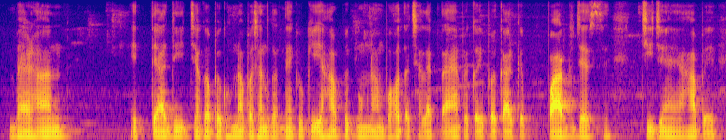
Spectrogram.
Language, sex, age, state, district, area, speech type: Hindi, male, 30-45, Uttar Pradesh, Sonbhadra, rural, spontaneous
